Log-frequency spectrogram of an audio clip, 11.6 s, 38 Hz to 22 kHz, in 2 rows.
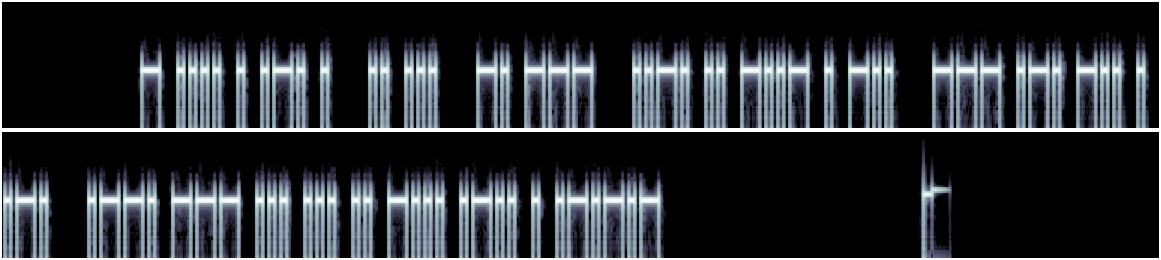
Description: Morse code, heard as a keyed tone, about 37 wpm, 700 Hz. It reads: THERE IS NO FIXED ORDER POSSIBLE.
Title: Sentences from Top 1100 Words 40wpm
